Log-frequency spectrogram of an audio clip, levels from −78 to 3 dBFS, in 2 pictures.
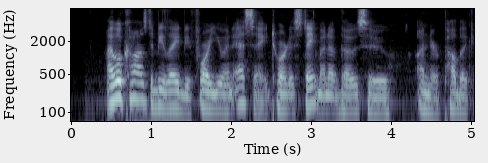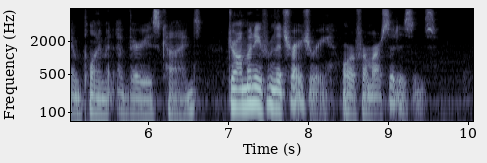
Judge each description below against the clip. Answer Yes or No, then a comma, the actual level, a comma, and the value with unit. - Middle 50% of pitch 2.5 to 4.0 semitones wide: No, average, 5.2 semitones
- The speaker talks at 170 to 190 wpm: Yes, average, 185 wpm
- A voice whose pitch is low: Yes, low, 110 Hz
